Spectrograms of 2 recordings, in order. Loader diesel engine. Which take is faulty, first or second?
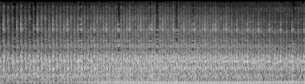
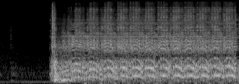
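first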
